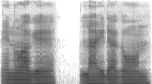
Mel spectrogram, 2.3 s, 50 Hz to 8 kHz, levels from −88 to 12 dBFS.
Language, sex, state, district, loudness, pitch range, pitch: Chakma, male, Tripura, Dhalai, -18 LUFS, 100-110 Hz, 105 Hz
